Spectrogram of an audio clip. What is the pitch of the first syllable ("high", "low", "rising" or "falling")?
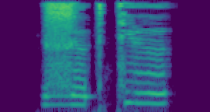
low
